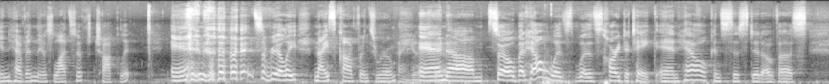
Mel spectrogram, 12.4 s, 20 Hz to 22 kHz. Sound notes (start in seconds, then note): 2.7 laugh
